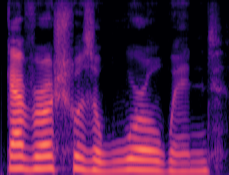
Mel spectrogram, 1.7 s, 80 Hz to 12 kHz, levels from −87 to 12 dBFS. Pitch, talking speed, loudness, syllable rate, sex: 190 Hz, 140 wpm, -20 LUFS, 4.4 syllables/s, female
